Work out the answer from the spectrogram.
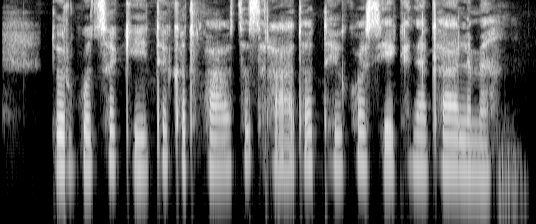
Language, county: Lithuanian, Alytus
